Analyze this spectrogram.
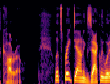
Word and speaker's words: carro: Caho. In Portuguese, that double R sound is often pronounced like an H in English.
